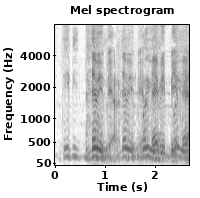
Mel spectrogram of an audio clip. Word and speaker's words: David Byrne: David Byrne, así se pronuncia.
